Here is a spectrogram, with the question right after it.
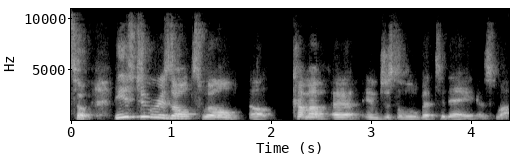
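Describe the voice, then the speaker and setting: A man at a moderate pace. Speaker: math professor. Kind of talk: lecture. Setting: classroom. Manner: animated.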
